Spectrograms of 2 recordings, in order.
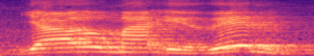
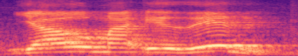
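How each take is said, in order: The two takes are said the same way.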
